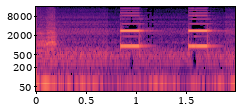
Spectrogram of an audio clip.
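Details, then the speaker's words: Late-80s to mid-90s pizza-box PC after installing four 30-pin SIMM RAM sticks from another system (8 MB counted): two identical short high beeps about two-thirds of a second apart; BIOS requesting setup after the memory change. "and it's mad gotta run setup utility and I'm guessing that's the extended setup it's like having to go talk to the boss every time you make a change"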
